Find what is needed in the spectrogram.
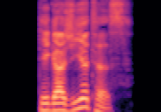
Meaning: strong/mixed nominative/accusative neuter singular of degagiert
- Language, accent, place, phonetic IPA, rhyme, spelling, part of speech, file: German, Germany, Berlin, [deɡaˈʒiːɐ̯təs], -iːɐ̯təs, degagiertes, adjective, De-degagiertes.ogg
